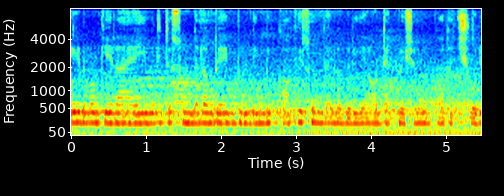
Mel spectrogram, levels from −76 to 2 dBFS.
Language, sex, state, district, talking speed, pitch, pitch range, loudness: Hindi, female, Uttarakhand, Tehri Garhwal, 250 wpm, 200 Hz, 195-205 Hz, -14 LUFS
